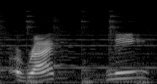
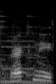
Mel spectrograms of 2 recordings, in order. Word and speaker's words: Arachne: So this is the Arachne. How do you pronounce that? Arachne. Arachne. Right? Yeah, It's so from arachnid.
